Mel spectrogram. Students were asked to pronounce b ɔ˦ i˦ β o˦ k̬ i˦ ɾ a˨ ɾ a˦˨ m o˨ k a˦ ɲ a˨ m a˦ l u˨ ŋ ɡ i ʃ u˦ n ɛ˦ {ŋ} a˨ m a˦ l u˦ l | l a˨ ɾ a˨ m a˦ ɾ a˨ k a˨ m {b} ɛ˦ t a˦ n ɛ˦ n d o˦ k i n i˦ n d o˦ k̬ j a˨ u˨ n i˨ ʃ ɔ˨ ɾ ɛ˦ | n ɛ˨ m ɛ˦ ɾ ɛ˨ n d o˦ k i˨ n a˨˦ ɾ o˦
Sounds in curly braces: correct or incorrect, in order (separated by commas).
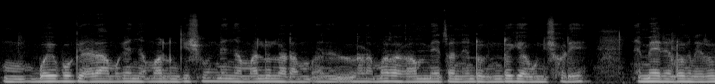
incorrect, incorrect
